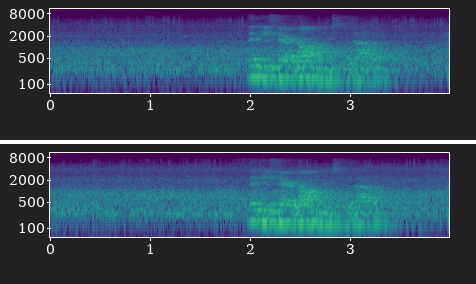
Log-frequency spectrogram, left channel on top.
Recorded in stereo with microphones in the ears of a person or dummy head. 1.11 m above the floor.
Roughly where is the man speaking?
Left.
